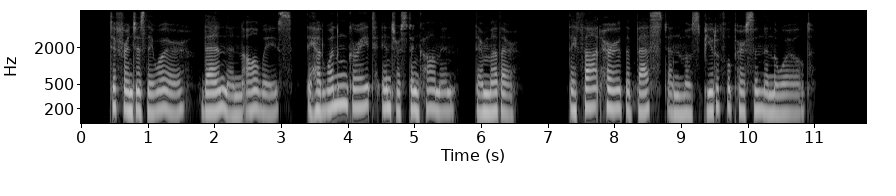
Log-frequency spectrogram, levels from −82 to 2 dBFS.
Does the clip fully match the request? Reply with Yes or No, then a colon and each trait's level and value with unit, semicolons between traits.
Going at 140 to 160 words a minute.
Yes: average, 145 wpm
